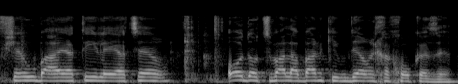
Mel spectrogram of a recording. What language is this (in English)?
Hebrew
